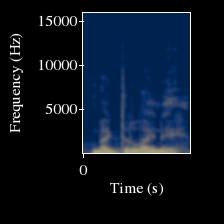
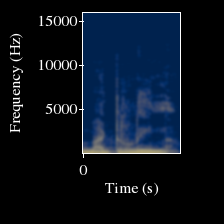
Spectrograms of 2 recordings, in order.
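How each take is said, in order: First: Magdalene is said the less common way. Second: Magdalene is said the usual common way. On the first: The speaker calls it right. "it is pronounced Magdalene" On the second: The speaker calls it wrong. "not Magdalene, as commonly said"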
